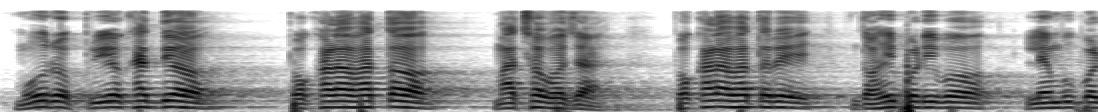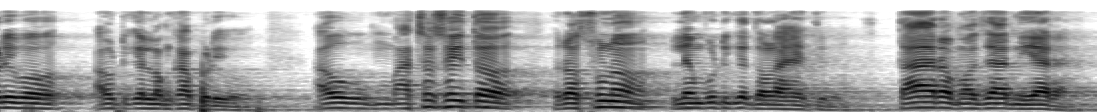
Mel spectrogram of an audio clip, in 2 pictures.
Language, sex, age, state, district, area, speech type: Odia, male, 45-60, Odisha, Dhenkanal, rural, spontaneous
